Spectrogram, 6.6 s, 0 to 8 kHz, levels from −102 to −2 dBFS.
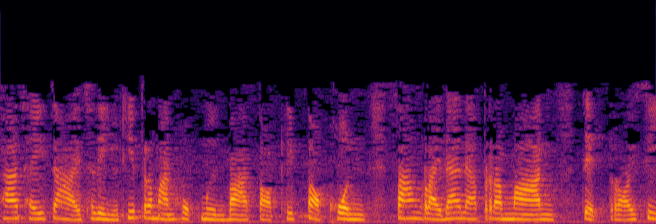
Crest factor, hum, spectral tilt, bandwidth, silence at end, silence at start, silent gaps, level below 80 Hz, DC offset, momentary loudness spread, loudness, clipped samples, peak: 18 dB; none; -11.5 dB/octave; 5.2 kHz; 0 s; 0 s; none; -58 dBFS; under 0.1%; 7 LU; -25 LUFS; under 0.1%; -8 dBFS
